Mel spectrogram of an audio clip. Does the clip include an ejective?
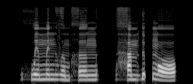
no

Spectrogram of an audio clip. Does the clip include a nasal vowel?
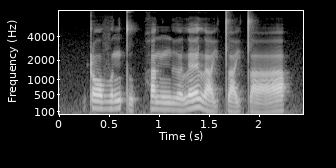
no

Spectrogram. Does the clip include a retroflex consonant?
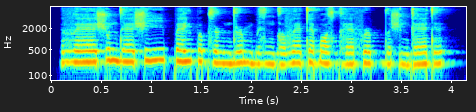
yes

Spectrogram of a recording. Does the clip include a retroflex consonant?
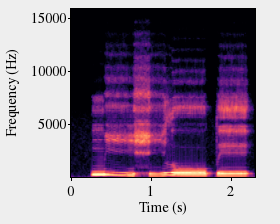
no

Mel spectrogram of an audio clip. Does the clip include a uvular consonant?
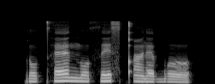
yes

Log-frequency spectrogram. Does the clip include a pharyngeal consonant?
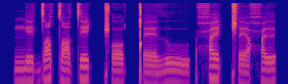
yes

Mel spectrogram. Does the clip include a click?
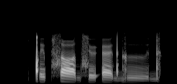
yes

